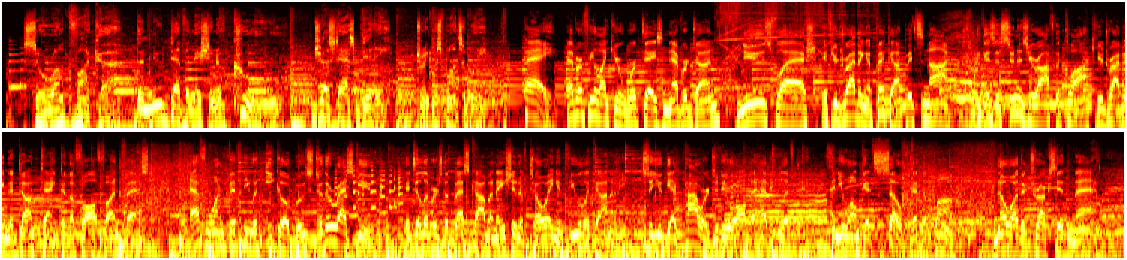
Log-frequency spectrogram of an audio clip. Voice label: commercial, men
